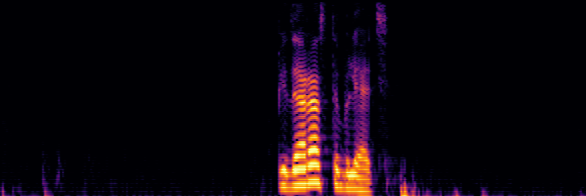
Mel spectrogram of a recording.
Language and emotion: Russian, angry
